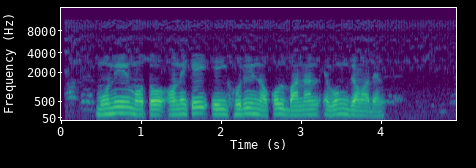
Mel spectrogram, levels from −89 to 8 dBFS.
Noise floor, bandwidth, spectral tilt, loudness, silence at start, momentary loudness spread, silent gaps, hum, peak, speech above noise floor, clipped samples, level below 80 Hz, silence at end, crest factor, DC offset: -60 dBFS; 11.5 kHz; -8.5 dB/octave; -24 LUFS; 0.1 s; 7 LU; none; none; -8 dBFS; 37 dB; under 0.1%; -62 dBFS; 0.9 s; 16 dB; under 0.1%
